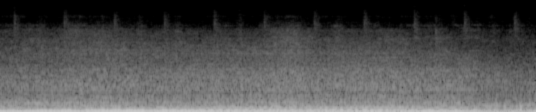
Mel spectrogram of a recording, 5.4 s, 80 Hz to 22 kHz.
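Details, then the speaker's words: 1990 Ford F250, about 190,000 miles, automatic transmission, on a drive during restoration after thermostat and coolant work: even low drivetrain rumble, faint easing of tone near the end; shifts with no bang or slip, smoothest yet. "All right, I'm going to just hold it manually now, but that was the smoothest I have ever like felt and heard it shift."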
